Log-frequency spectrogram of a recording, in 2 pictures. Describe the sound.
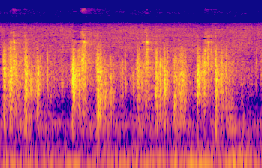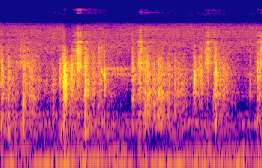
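Footsteps of people walking outdoors toward a log, prisoners led at gunpoint in a frontier scene: faint, steady treads repeating many times in an even rhythm, soft and muffled.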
